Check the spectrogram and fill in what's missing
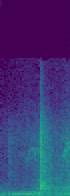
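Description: Pigeons for sale coo softly in a short, low, throaty burst, with a faint flutter partway through, heard alone without talk.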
